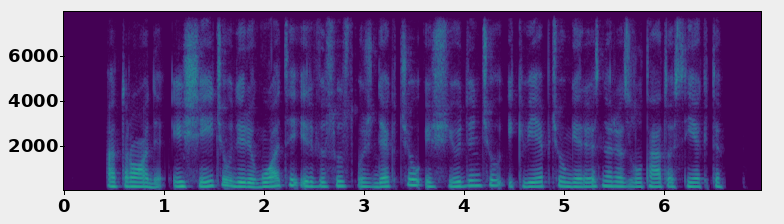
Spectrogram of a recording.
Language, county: Lithuanian, Klaipėda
